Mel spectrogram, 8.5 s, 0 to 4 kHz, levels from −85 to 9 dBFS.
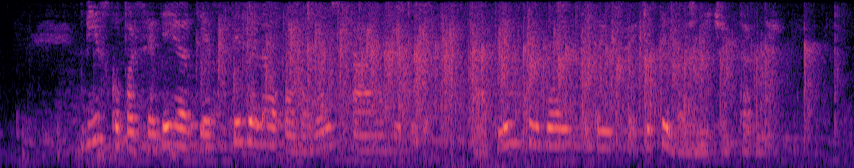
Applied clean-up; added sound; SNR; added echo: none; Applause; 5 dB; reverberation time 1.5 s.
